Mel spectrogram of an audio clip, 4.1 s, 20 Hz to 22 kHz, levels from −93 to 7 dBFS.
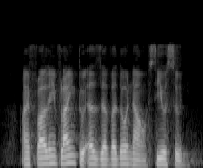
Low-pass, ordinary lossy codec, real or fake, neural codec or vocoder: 7.2 kHz; none; fake; vocoder, 22.05 kHz, 80 mel bands, Vocos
